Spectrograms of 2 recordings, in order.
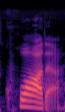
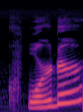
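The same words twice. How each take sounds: First: "quada" with no R and a wide ah, KWAH-da; Cape Cod quarter. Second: Said in the usual way. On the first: Shown as a demonstration. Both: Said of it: "when they would say words like".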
